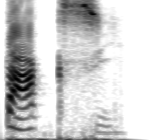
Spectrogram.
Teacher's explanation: vamos ver quando ela não é tônica por natureza palavra táxi o i aqui ele perdeu a sua força para o a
